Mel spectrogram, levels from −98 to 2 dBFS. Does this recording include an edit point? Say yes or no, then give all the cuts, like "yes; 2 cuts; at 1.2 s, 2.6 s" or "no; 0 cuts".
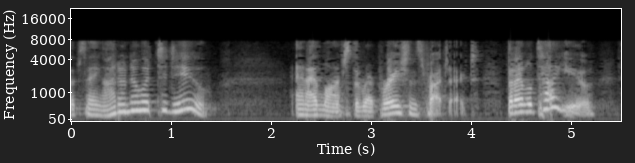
no; 0 cuts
